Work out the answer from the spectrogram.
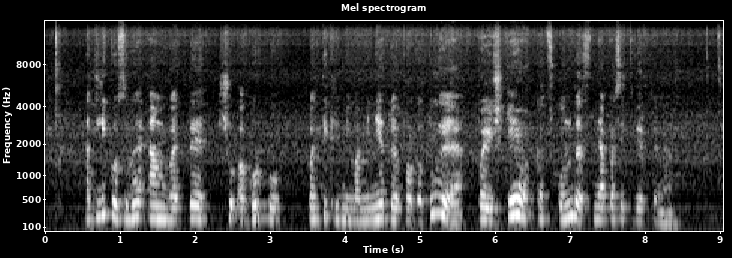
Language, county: Lithuanian, Utena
